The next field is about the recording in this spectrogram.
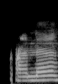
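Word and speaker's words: أنا: तो ये अना के बारे में देखिए, ये जो अना है ये नून के साथ, नून के ऊपर जबर है और उसके बाद अलिफ आ गया।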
